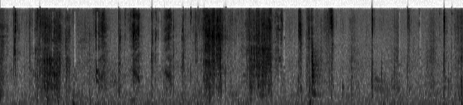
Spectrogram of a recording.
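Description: A person chewing crunchy food loudly, with dense, irregular crunches and crackles throughout.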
